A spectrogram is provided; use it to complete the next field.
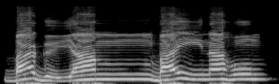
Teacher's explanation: ইয়ান থাকবে না, এখন হয়ে যাবে ইয়াম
